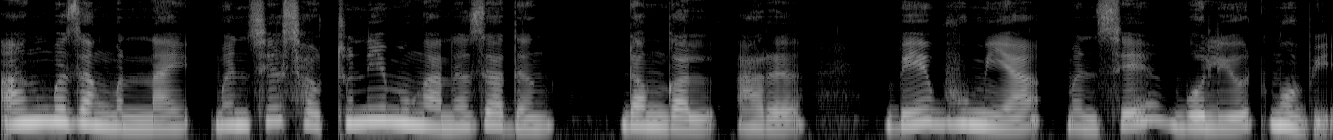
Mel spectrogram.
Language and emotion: Bodo, neutral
